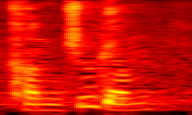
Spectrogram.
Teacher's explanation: I'm pronouncing the I more as a consonantal J, more as like our English J sound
